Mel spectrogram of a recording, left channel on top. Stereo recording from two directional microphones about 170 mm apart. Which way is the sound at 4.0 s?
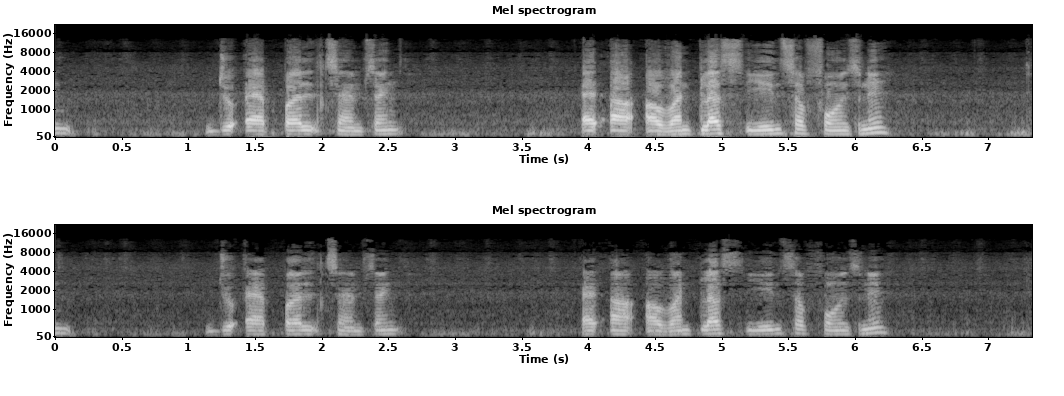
35° left (ahead or behind).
